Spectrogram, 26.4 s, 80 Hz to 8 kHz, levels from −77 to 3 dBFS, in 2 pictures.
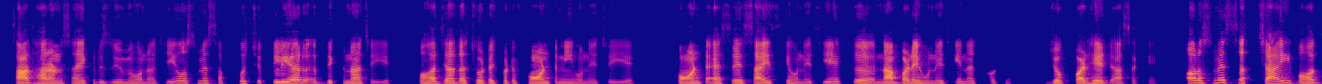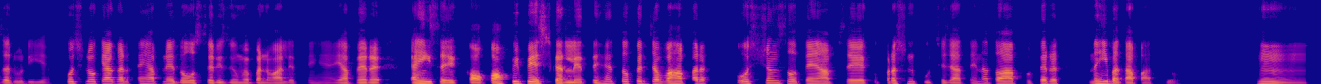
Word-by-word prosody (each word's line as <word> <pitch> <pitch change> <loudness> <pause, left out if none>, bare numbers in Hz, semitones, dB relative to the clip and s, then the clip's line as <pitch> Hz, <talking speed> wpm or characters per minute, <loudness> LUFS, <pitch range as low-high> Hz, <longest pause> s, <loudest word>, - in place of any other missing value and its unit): साधारण-सा 130 +4 +6
एक 145 -1 -1
रिज़्यूमे 120 +2 -10
होना 125 -2 -9
चाहिए, 135 +10 -10
उसमें 195 0 -4
सब 165 -6 -12
कुछ 185 0 -6
क्लियर 160 -2 +3
दिखना 140 +3 -2
चाहिए। 100 -7 -15 0.3
बहुत 155 +2 +2
ज़्यादा 150 +1 +2
छोटे-छोटे 145 -1 -4
फॉन्ट 130 +1 +3
नहीं 125 0 -6
होने 115 -1 -13
चाहिए, 110 0 -15 0.5
फॉन्ट 145 +2 +3
ऐसे 135 +3 0
साइज़ 130 -2 +3
के 140 - -7
होने 125 -1 -10
चाहिए 155 +7 -5
एक 155 -3 -2
ना 140 +2 +8
बड़े 130 0 +4
होने 140 0 -7
चाहिए 150 +4 -11
ना 150 - -7
छोटे 150 +2 -20 0.4
जो 145 0 +2
पढ़े 135 +2 +6
जा 110 -1 -2
सकें 105 -1 -20 0.3
और 210 +1 +7
उसमें 215 +3 -1
सच्चाई 200 -5 +3
बहुत 130 -3 +1
ज़रूरी 105 -3 -8
है। 95 - -17 0.2
कुछ 170 0 -6
लोग 180 -1 -2
क्या 175 -1 +3
करते 165 -1 -5
हैं 170 - -4
अपने 160 -1 -3
दोस्त 135 0 -4
से 140 - 0
रिज़्यूमे 125 0 -8
बनवा 115 -1 -1
लेते 110 0 -14
हैं 110 0 -20
या 125 - 0
फिर 130 -1 +4 0.3
कहीं 145 +3 +5
से 150 -1 +1
कॉ 130 -1 +5
कॉपी-पेस्ट 155 +3 +5
कर 140 -2 +7
लेते 135 0 0
हैं 185 - -4
तो 180 - 0
फिर 190 -1 -1
जब 170 -2 0
वहाँ 150 +1 +7
पर 165 -1 0 0.3
क्वेश्चन्स 195 +4 -4
होते 160 -1 -2
हैं, 155 - +2
आपसे 150 +1 +1 0.2
प्रश्न 150 +1 -3
पूछे 135 +2 -14
जाते 130 +1 -3
हैं 150 - -14
ना 195 - -6
तो 165 -4 -1
आप 150 0 +4 0.2
फिर 160 -1 -1 0.3
नहीं 160 +5 +1
बता 140 -5 +3
पाते 110 -3 -12
हो। - - -25 0.8
हुँ। 130 -9 -5
145 Hz, 190 wpm, -25 LUFS, 125-160 Hz, 0.8 s, ना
